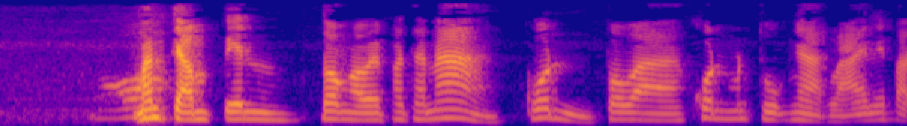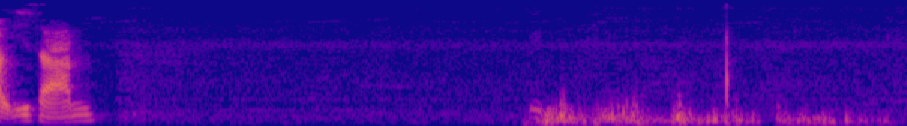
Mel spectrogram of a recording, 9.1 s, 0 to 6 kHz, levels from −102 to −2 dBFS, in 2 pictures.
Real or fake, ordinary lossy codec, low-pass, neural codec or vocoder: real; MP3, 24 kbps; 5.4 kHz; none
